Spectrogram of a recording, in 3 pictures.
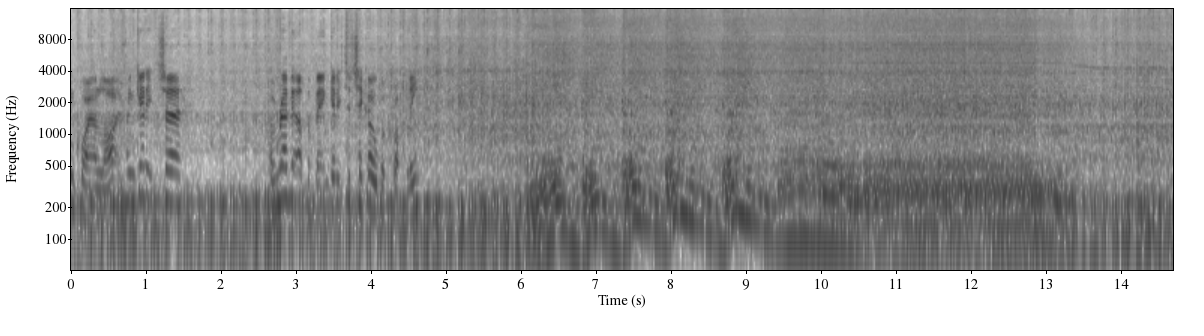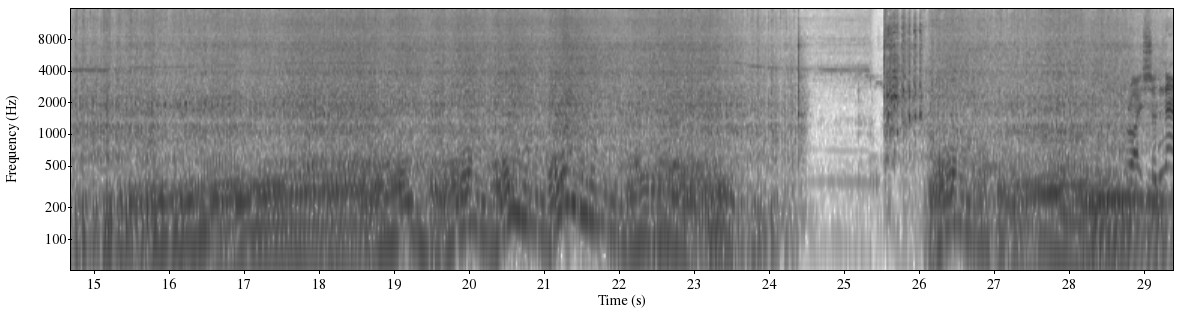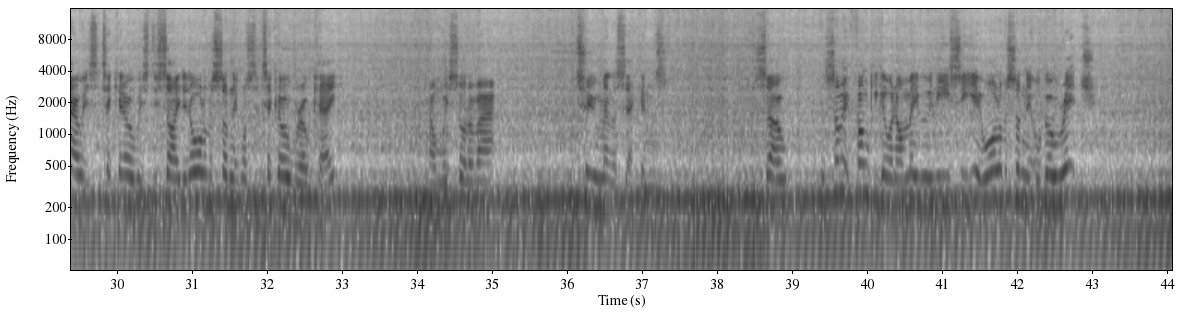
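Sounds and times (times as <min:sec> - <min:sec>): motorcycle engine revving: 0:00.0 - 0:44.0.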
